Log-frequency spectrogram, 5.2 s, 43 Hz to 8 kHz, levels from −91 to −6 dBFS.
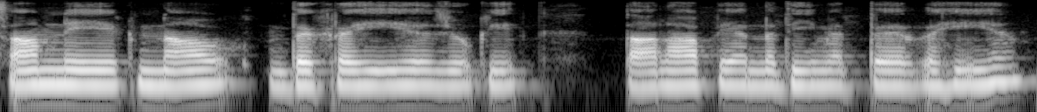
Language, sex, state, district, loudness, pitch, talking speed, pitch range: Hindi, male, Uttar Pradesh, Lalitpur, -19 LUFS, 150 Hz, 175 wpm, 145-150 Hz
